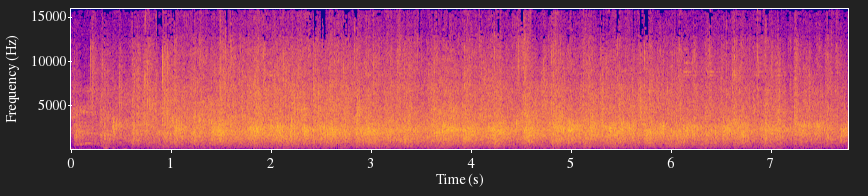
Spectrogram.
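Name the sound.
audience applause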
